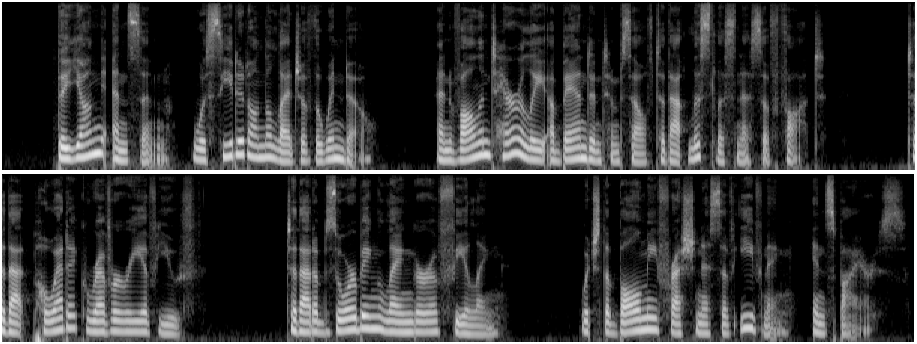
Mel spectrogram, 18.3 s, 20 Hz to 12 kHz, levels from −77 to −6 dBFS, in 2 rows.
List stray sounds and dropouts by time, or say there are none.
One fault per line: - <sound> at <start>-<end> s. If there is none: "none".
none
